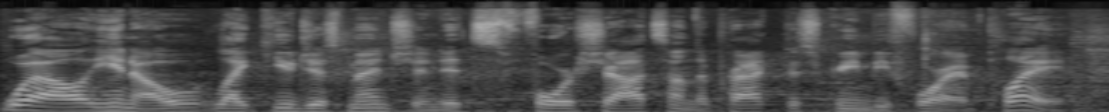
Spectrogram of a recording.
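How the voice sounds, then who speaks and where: Music plays behind a man speaking. His pitch is medium and varies in an ordinary way. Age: younger than 64. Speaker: golf club fitter. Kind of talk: in-store seminar discussion. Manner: halting, many fillers.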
